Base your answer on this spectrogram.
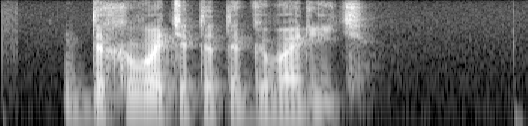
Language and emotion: Russian, angry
